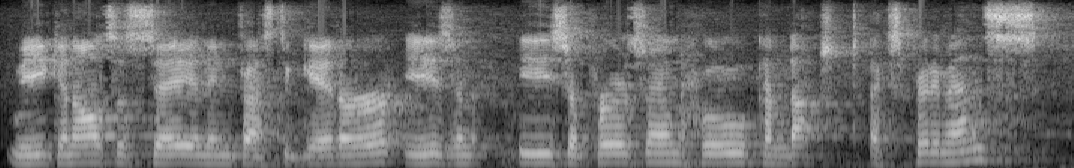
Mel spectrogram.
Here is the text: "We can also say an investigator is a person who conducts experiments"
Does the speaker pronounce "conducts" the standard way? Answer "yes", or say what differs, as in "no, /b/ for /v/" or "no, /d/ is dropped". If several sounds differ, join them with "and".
no, /s/ is dropped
